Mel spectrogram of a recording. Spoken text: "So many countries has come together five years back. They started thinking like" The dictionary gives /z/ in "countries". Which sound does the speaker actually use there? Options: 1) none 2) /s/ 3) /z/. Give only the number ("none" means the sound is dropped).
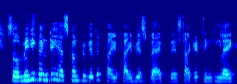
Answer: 1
